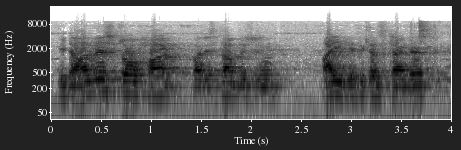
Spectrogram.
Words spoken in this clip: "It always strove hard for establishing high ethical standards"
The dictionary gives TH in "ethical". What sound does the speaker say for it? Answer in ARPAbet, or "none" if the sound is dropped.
F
